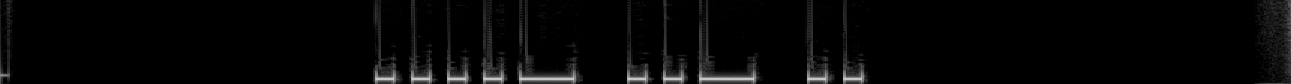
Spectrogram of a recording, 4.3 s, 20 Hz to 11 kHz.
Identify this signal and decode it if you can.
Morse code, heard as a keyed tone, about 19 wpm, 700 Hz. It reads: 4UI
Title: Three Challenging Letter-Number Combinations 20wpm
